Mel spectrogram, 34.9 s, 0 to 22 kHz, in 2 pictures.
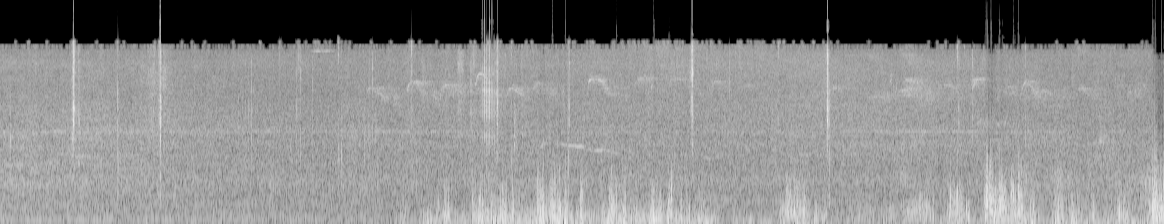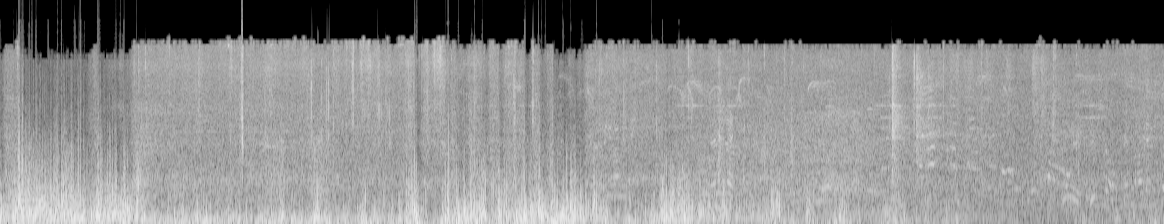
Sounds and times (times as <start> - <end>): Outside, urban or manmade: 0.0 - 34.9.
